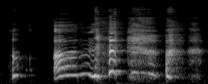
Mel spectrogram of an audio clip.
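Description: A woman's voice: a brief "um", then about half a second in a run of short, halting voiced sounds that rise and fall in pitch.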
